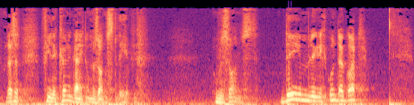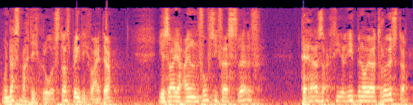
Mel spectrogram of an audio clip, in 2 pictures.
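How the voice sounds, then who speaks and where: A man's voice: medium pitch, a little mellow, breathy edge. A man preaching a sermon, speaking straight to the listener with repeated rhetorical questions.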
